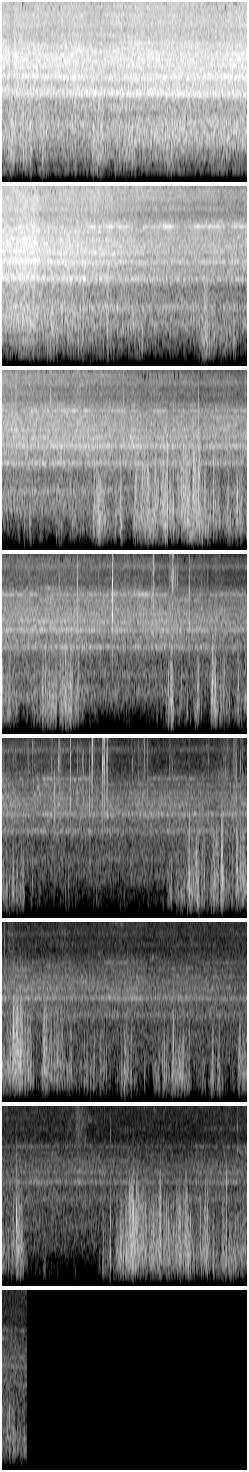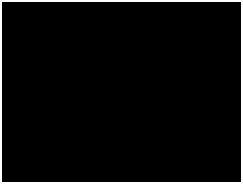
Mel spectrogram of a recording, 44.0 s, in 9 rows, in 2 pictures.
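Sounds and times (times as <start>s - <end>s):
freight train rumbling: 0.0s - 34.8s.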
